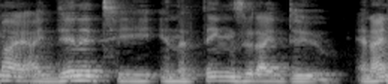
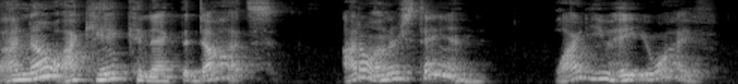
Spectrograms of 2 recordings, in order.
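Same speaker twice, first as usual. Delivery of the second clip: lightly voiced mentor, pitched up in mock confusion; puzzled mentor; 8 semitones higher than usual. Mentor quizzing the speaker about his wife, mock puzzled and higher. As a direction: play the baffled mentor, higher.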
